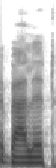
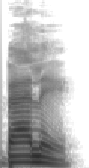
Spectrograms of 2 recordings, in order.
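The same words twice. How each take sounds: First: बैलेट said "BAL-et"; mistaken sounded t. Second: बैले said "BAL-ay"; silent final t. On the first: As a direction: end बैलेट on a heard t. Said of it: "बहुत लोग इसे बैलेट कहते हैं". (बैलेट में "ट" बोलकर) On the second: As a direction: end बैले on "ay" with no t. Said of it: "इसे हम कहते हैं बैले". (बैले के अंत में "ट" नहीं) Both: Shown as a demonstration.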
